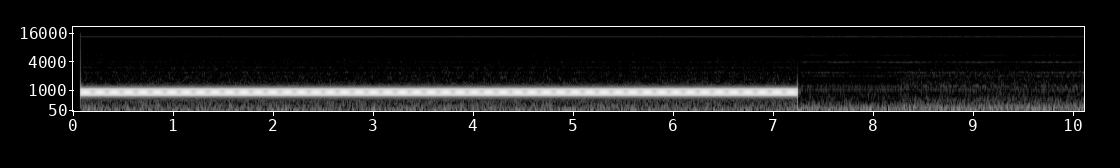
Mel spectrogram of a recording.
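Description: Emergency Alert System attention signal: a loud, steady two-tone alert tone that cuts off suddenly about seven seconds in, followed by near silence before the alert voice message.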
